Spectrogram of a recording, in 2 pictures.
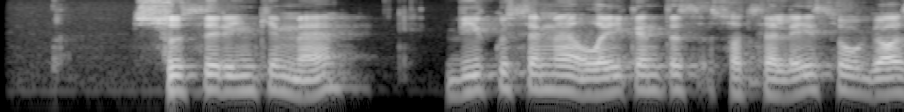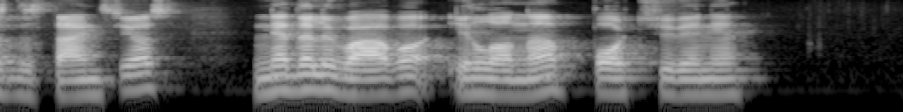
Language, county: Lithuanian, Šiauliai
